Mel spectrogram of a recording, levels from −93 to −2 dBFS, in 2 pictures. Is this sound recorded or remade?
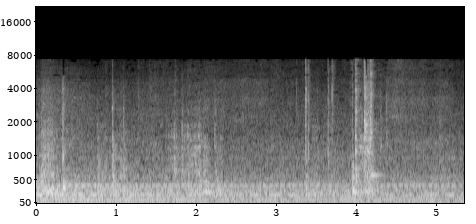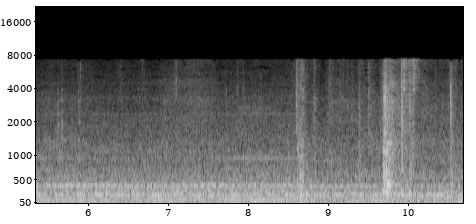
recorded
